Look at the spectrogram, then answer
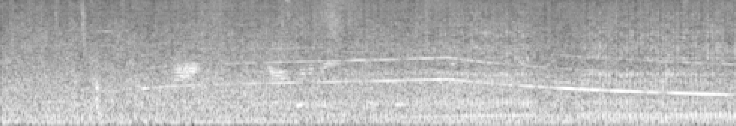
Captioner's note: siren blaring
